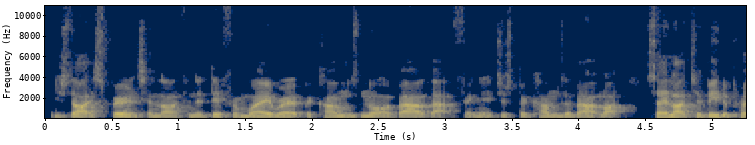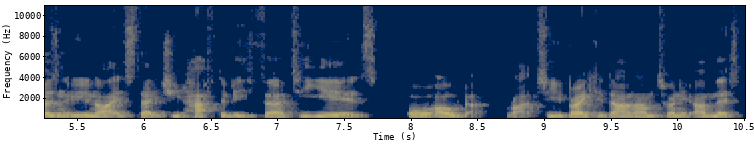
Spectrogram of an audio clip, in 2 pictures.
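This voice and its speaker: A young man in his twenties on a video call from home. He rambles and presses his points hard, swearing often and tossing in "bro" at every turn. His voice sits at an ordinary middle pitch. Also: fast talker, hardly any pauses, a bit bright. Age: 20s. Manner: rambling, emphatic, swears a lot, fillers like "bro". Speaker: podcast co-host. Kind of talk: casual chat.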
